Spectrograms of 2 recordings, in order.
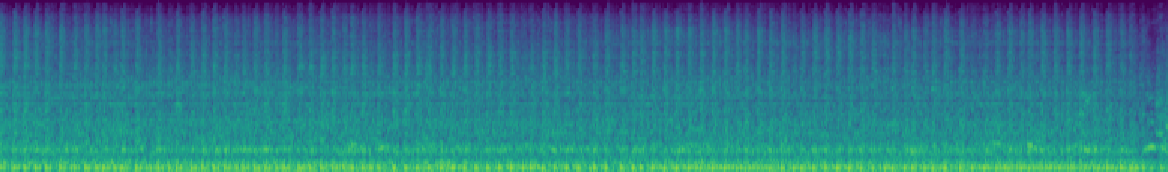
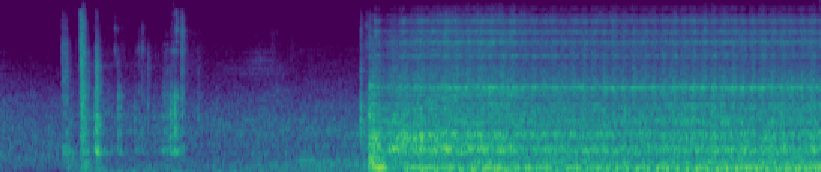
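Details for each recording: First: Two-stroke tuk-tuk after replacing the burnt starter relay with an Audi one and reattaching a loose carb vacuum pipe: steady, even low putter holding several seconds before fading; starting reliably now, though carb may need tickover adjustment. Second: Carburetted tuk-tuk after freeing a stuck fuel tap valve: after a few clicks and rattles the starter cranks steadily at a quick, even chug but the engine never fires; carburettor looks clean inside.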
